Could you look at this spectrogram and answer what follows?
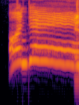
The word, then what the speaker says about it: An Dang: The special guest is Ondang. – It's me. Surprise. My name is Ondang. It's spelled A-N, but it's pronounced on, like when you turn on the lights.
